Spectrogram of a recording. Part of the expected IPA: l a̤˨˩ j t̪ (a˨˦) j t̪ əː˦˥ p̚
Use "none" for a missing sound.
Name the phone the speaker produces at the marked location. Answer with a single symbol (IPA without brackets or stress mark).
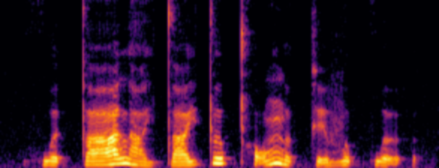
a˨˦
